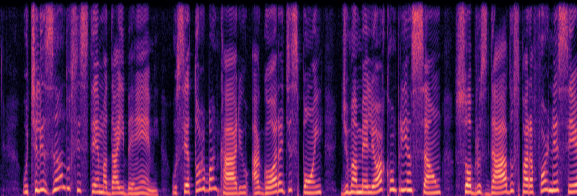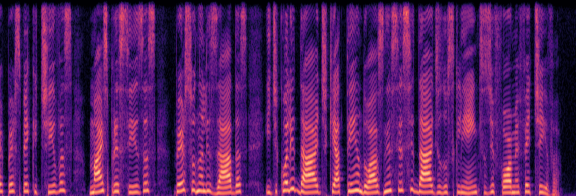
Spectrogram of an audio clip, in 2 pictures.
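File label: Brazilian Portuguese sample 16 kHz; watson stt; bluemix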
